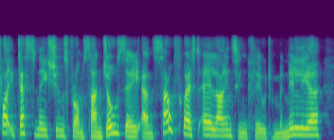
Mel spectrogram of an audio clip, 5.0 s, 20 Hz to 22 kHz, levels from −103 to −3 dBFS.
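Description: Nothing goes wrong anywhere in this one, just speech carried over the AMR wideband (HD Voice) codec at a quality that fits its top 23.85 kbit/s mode, with the sound topping out around 7.2 kHz as that path does.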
